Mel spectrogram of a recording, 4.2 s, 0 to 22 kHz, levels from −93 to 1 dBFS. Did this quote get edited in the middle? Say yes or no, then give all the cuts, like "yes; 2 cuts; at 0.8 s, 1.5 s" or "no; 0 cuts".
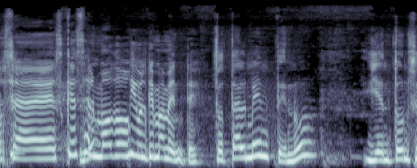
yes; 1 cut; at 1.3 s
